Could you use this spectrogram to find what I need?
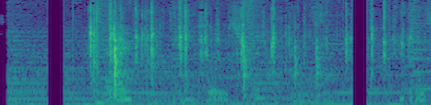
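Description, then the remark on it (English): Quick, uneven clicks of someone typing an address into a journey planner on a computer keyboard, steady over a low background hum, with brief pauses between bursts of keystrokes. “Beth starts typing Tennis Court Road into a journey planner that we can see on the computer screen.”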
